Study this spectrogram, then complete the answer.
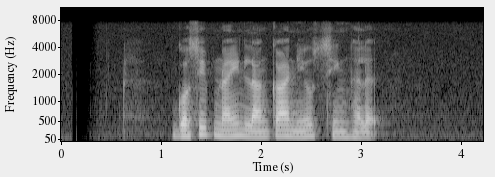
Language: Sinhala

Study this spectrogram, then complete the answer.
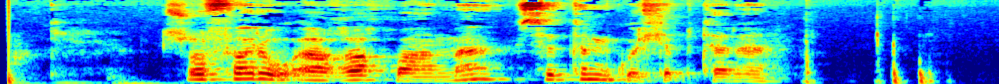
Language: Kabardian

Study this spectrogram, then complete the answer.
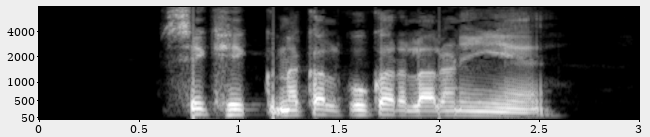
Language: Khetrani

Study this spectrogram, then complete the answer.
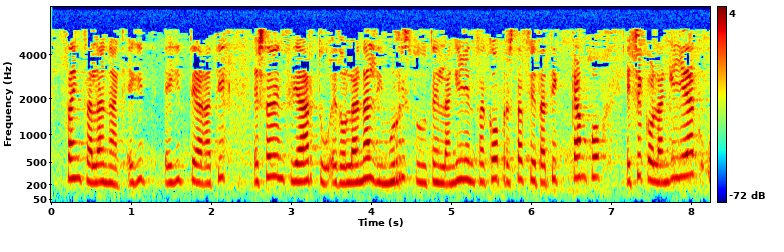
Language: Basque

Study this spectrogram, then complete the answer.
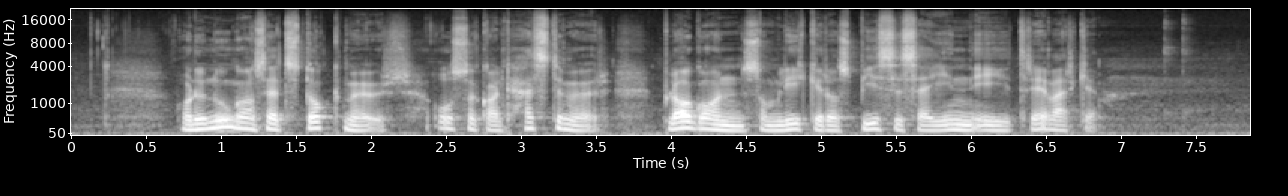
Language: Norwegian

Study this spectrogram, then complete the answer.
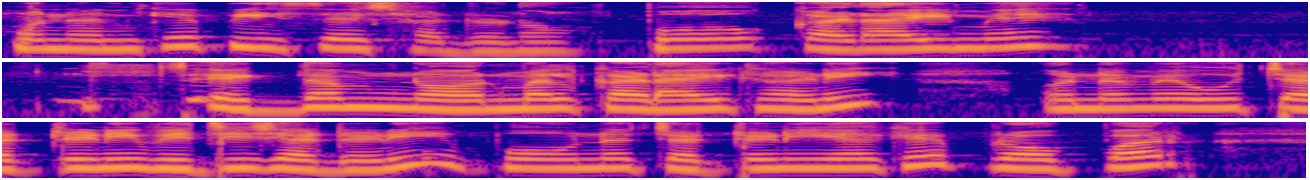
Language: Sindhi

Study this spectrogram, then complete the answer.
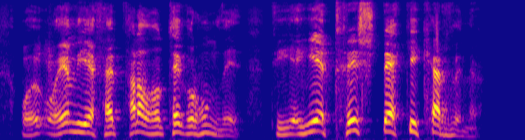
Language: Icelandic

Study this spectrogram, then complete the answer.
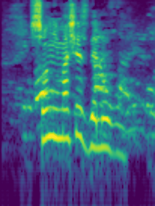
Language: Galician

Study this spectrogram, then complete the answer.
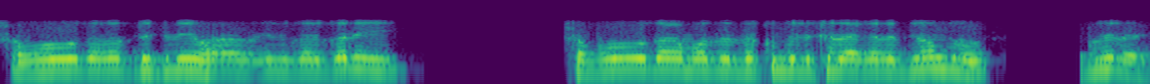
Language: Odia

